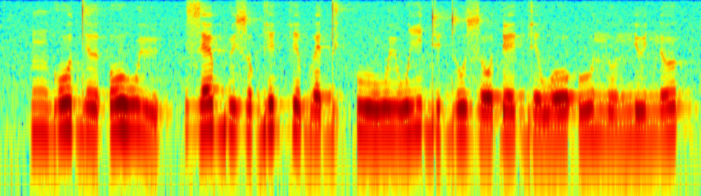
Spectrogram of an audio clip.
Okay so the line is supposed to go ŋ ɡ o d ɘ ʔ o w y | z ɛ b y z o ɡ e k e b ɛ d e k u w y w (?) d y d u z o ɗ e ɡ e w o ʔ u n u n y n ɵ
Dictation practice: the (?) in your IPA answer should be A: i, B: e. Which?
A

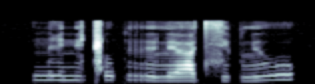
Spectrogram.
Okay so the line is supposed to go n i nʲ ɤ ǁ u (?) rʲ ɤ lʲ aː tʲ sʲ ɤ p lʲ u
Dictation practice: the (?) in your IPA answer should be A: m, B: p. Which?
B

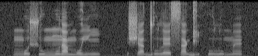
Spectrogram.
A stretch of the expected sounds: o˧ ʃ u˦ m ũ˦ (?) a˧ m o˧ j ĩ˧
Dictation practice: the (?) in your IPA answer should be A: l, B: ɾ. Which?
B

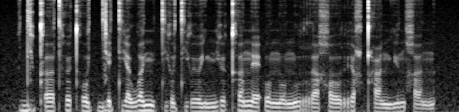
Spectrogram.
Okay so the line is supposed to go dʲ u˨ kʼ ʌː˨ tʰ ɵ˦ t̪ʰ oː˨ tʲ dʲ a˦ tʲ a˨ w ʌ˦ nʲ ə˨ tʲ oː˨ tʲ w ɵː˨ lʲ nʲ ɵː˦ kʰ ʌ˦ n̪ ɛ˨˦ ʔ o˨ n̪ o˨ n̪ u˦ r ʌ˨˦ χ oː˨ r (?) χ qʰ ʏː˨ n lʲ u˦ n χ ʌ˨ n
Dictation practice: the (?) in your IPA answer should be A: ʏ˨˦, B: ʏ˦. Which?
B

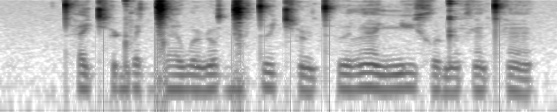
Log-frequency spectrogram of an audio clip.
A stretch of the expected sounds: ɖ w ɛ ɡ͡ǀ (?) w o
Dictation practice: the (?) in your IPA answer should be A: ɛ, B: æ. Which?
B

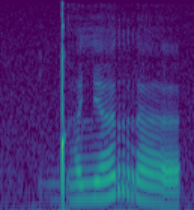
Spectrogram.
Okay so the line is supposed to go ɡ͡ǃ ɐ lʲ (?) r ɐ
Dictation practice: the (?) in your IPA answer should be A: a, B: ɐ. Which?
B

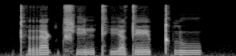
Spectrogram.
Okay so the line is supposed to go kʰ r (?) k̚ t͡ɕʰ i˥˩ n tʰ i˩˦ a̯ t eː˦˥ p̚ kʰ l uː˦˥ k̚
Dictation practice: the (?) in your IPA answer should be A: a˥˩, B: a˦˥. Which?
B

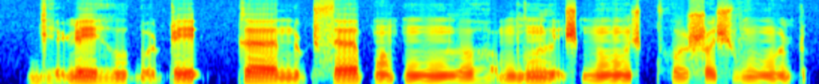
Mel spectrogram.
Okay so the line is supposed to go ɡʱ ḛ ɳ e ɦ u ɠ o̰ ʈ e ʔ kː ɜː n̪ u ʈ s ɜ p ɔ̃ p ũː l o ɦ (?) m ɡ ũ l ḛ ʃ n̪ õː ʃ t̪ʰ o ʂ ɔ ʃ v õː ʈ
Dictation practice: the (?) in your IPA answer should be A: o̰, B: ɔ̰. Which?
B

